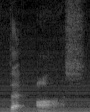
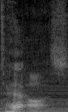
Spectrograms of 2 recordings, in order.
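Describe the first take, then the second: First: It begins with a soft th sound. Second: It begins with a t followed by a breath. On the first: This is how most people say it today. "not theos" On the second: This is how the ancient speakers said it. "So theta is taha. So they said teos"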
